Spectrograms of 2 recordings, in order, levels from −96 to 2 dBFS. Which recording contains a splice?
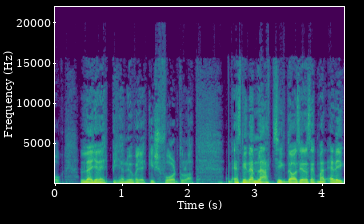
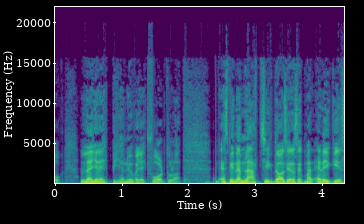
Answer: second; 1 cut; at 1.4 s

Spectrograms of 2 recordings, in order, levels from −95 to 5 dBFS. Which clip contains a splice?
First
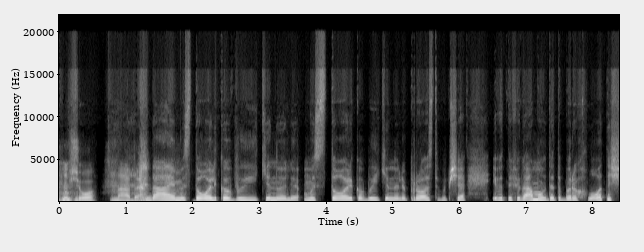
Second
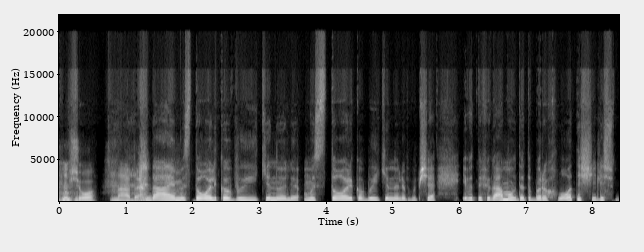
second; 1 cut; at 5.2 s

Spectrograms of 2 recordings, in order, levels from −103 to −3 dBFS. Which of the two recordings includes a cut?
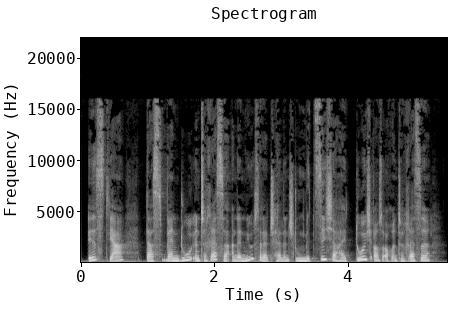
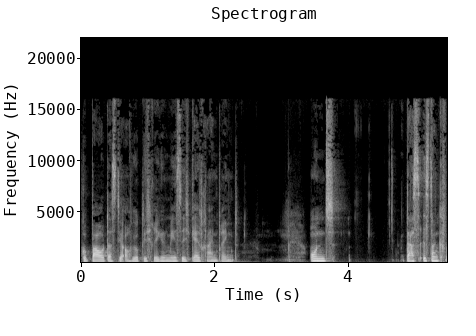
first; 1 cut; at 3.2 s

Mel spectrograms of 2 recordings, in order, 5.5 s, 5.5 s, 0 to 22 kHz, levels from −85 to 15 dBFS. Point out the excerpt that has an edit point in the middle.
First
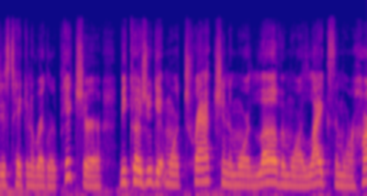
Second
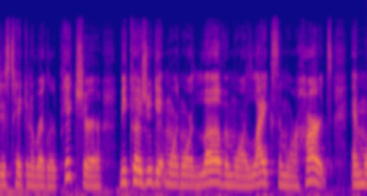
second; 1 cut; at 2.7 s

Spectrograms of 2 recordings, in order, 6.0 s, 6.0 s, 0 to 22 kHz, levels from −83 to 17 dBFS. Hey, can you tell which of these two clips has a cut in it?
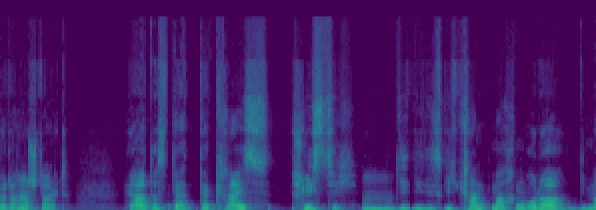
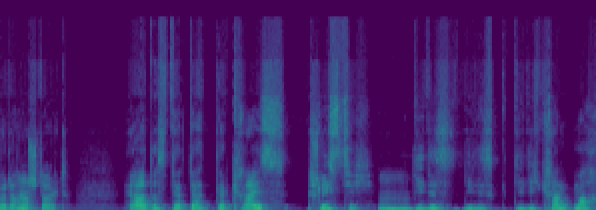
first; 3 cuts; at 1.7 s, 4.1 s, 4.4 s

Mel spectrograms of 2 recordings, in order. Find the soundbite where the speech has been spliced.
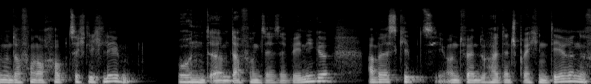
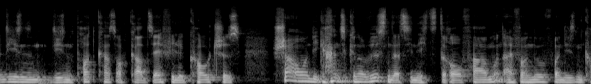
first; 2 cuts; at 1.6 s, 2.6 s

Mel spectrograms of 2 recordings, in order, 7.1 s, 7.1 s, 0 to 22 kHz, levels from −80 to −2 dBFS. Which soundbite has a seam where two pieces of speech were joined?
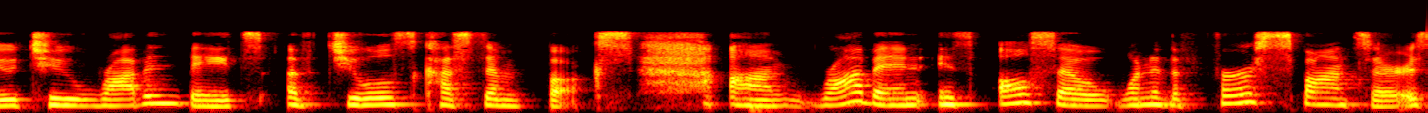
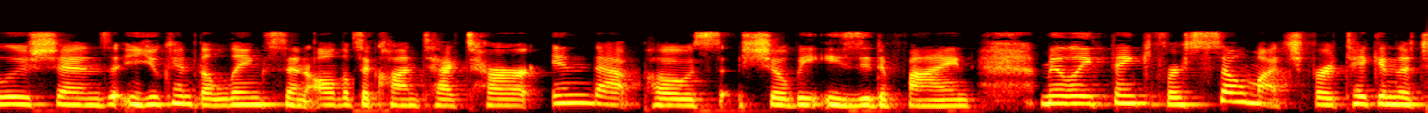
second; 4 cuts; at 1.0 s, 1.8 s, 3.2 s, 5.8 s

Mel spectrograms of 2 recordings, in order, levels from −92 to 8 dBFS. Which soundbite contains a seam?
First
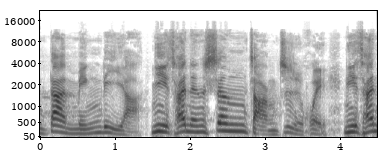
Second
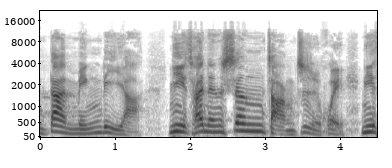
first; 1 cut; at 1.4 s

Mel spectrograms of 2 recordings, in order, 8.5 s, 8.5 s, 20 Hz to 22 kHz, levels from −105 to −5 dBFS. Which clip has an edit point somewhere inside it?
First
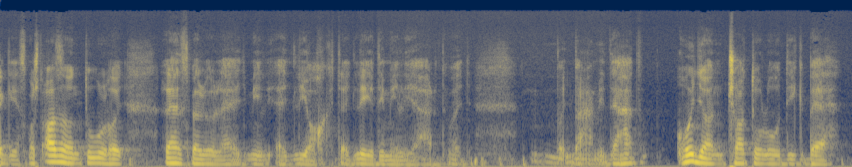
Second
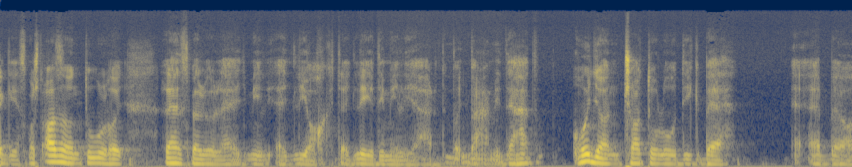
second; 1 cut; at 4.4 s

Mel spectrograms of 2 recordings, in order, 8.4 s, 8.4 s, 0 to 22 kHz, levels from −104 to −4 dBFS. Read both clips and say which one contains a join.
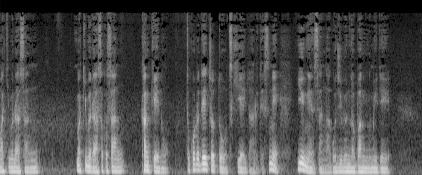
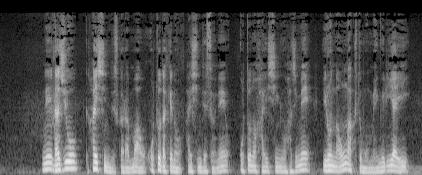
second; 2 cuts; at 3.7 s, 6.3 s

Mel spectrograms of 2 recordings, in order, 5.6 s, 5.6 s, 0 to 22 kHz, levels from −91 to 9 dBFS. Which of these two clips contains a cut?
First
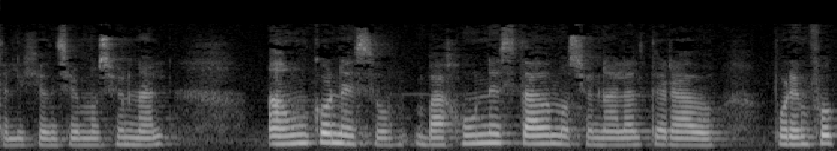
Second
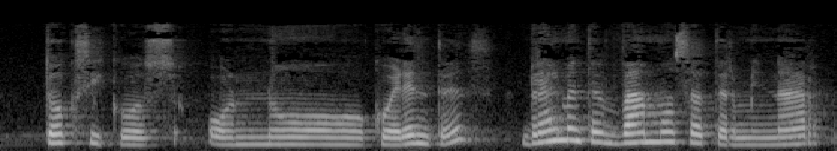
second; 1 cut; at 3.4 s

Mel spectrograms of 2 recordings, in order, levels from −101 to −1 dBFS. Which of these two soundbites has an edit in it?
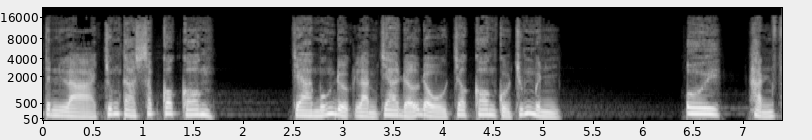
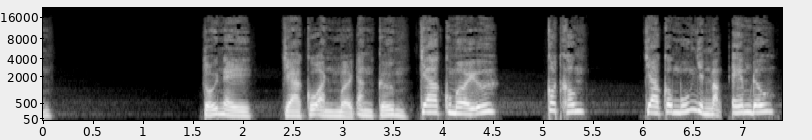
second; 4 cuts; at 3.1 s, 3.7 s, 4.1 s, 5.2 s

